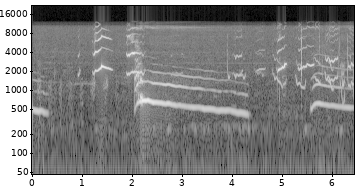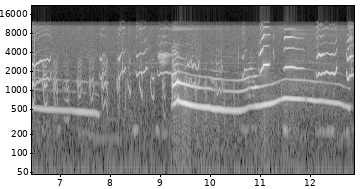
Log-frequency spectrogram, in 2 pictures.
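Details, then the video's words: Several Chihuahua pups howl together in overlapping, slightly falling drawn-out tones. High wavering squeaks weave between them almost without pause. "HOWLING Baby CHIHUAHUAS!!!"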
